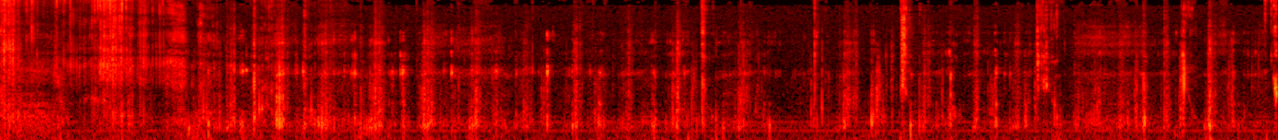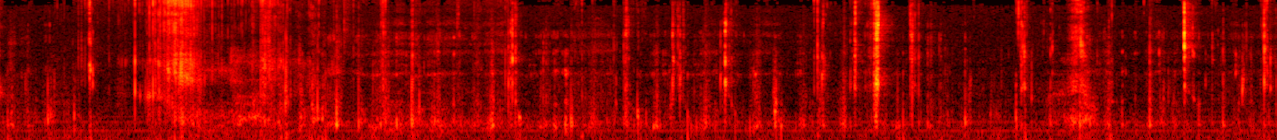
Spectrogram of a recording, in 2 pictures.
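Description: Close-miked crunching and chewing of a panko-breaded fried chicken taco shell: a crunchy bite at the start, then continuous chewing full of sharp crackles, with another louder crunch about halfway through.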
